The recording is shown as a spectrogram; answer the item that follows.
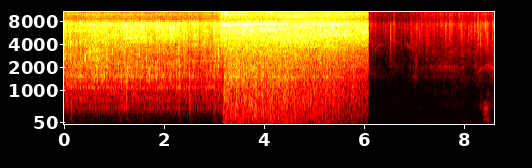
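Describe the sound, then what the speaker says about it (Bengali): Fish fries in a pan with a loud, close sizzle that grows into a harsher, fuller hiss midway. The sizzle then cuts off, leaving quiet room sound. "মাছ ভাজা বসিয়ে দিয়েছি দুটি ভাজা হয়েছে আর এগুলো ভাজতে বাকি আছে"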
